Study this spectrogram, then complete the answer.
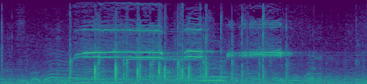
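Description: A referee blows a shrill whistle in several short blasts.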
